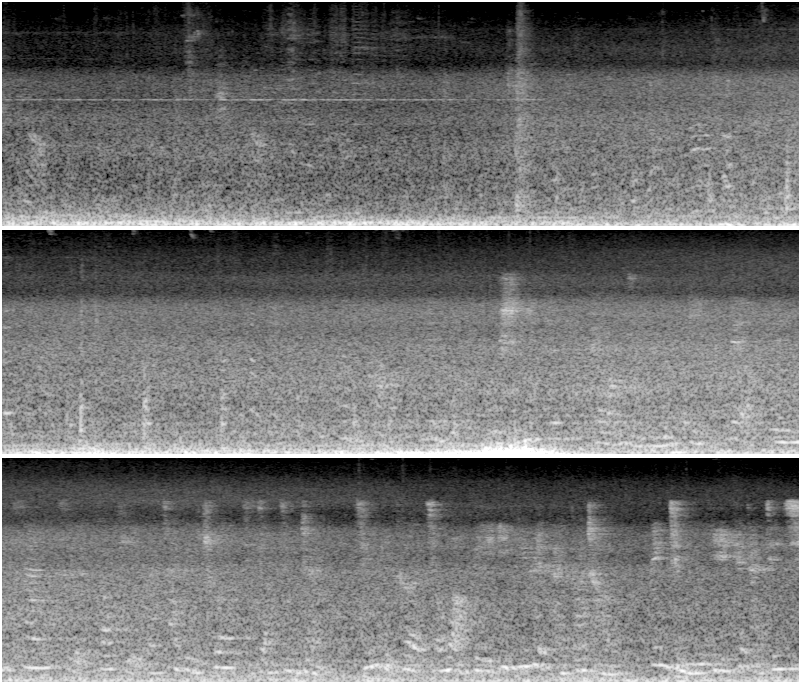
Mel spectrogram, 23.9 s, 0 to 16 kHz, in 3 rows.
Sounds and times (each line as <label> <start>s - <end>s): Station information broadcast 10.4s - 23.9s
